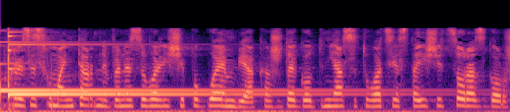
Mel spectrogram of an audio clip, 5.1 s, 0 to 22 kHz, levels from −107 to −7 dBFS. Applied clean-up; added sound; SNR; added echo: none; Doorbell; -4 dB; none.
